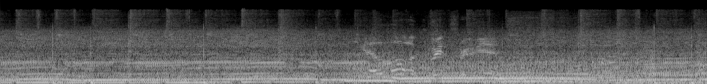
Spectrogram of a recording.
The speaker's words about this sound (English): The sound of the engine's lovely.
